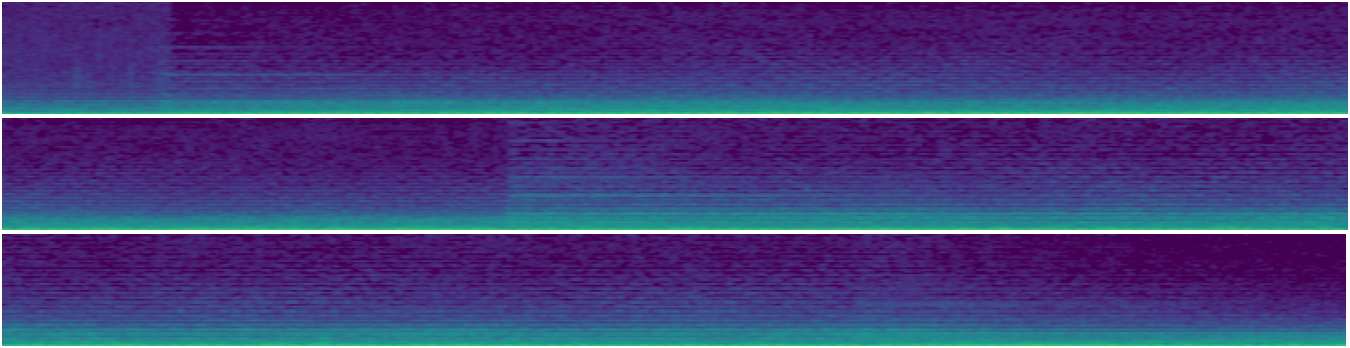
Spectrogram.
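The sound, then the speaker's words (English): A steady, humming synthetic drone of layered sustained tones holds at an even level throughout, with a brighter shimmer joining midway, like a binaural beat relaxation track. No one speaks. “And it's a binaural beat for relaxation.”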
